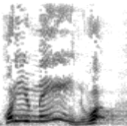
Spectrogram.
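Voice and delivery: high, baffled husband voice. Retold or imitated. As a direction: play the clueless husband, voice up high. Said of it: "He said".

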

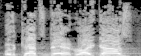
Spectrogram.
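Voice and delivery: loud, high mock yell of the blunt answer; mock shout. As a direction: belts out the news like an oblivious husband. Mocking a blunt husband.

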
